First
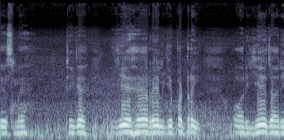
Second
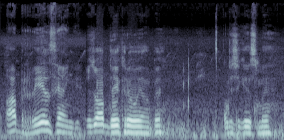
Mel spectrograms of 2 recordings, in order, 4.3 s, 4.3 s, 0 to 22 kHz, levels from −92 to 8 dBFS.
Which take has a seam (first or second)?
second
